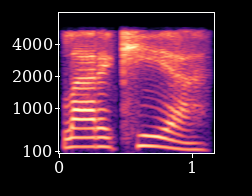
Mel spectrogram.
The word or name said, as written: Latakia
